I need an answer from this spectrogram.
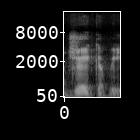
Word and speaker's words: Jacoby: How do you say this last name? J A C O B Y Scott Jacoby stars in The Little Girl Who Lives Down the Lane. Is it Jacoby? Jacobi? I say it's Jacoby.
